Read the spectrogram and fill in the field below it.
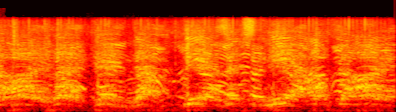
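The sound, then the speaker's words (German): A large crowd of climate activists shouts and chants together in loud, rhythmic bursts, voices overlapping continuously with brief dips between calls, at a protest in the village of Lützerath in a lignite mining area. “Lützerath, ein von unbeugsamen Klimaaktivisten bevölkertes Dorf, hört nicht auf, den Eindringlingen Widerstand zu leisten. Und deshalb klingt das gerade dort so.”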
